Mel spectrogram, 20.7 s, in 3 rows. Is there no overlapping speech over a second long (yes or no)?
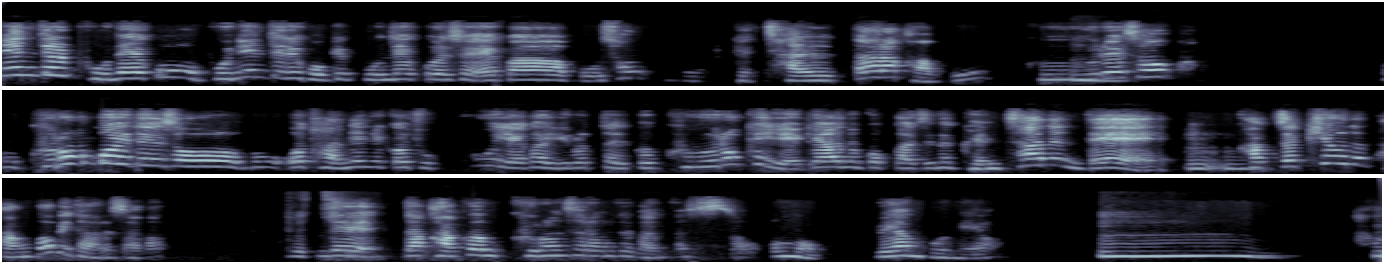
yes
